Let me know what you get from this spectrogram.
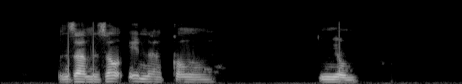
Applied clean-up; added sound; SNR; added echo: neural diffusion model UNIVERSE++.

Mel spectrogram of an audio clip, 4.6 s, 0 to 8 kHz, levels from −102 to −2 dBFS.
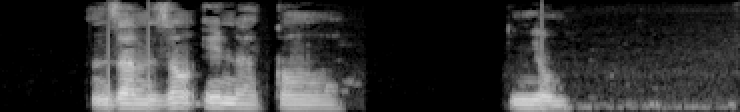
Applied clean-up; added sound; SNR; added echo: none; none; none; none.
